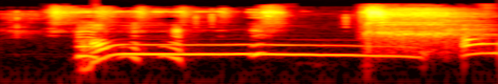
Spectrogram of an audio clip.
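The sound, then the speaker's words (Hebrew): A long, sustained canine howl, loud, holding a steady wavering tone with a few yipping breaks at the start and a rising cry at the end. “ויכול להיות שזה הכלב שהתקרב, שזה זאב שהתקרב למפעל קצת יותר מדי, אבל אנחנו לא יודעים.”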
